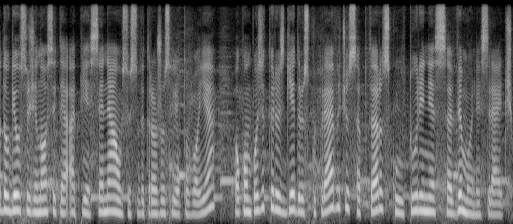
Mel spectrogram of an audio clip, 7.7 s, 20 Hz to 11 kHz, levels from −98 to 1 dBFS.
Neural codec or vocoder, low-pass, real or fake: autoencoder, 48 kHz, 32 numbers a frame, DAC-VAE, trained on Japanese speech; 9.9 kHz; fake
